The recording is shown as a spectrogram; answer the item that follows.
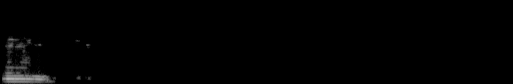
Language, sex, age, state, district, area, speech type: Dogri, male, 30-45, Jammu and Kashmir, Udhampur, urban, conversation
